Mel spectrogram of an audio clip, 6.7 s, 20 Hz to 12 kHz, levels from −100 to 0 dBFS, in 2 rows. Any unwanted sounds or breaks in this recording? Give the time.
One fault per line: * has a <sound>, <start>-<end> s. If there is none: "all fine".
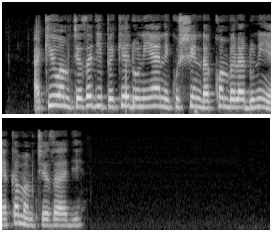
all fine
